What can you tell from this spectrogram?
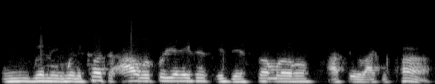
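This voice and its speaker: A man calling in to a casual sports chat, his voice muffled as if through a wall, giving blunt, quick opinions. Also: medium pitch, flat delivery. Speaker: call-in guest. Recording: muffled phone-like call line.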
